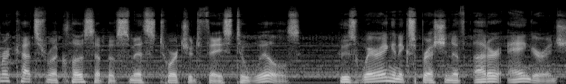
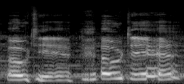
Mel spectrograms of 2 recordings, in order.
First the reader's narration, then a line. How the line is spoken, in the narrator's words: all the distraught doctor can manage is to pathetically moan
